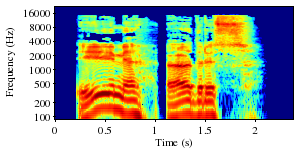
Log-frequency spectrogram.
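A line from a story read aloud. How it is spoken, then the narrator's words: Grumbled. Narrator (Russian): пробурчал инспектор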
